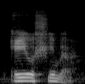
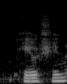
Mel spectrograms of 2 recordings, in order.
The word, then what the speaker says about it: Aoshima: Okay, Aoshima. Aoshima, am I pronouncing that right? Yeah, I think you got it.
